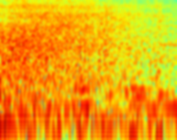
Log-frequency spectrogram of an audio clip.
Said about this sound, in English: A massive wave of water knocked Bakora off her feet and smashed her into a wall.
